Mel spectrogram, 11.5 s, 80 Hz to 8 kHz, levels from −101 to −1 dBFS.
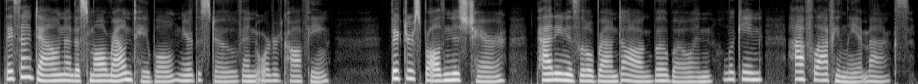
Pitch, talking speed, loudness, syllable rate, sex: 200 Hz, 160 wpm, -20 LUFS, 4.6 syllables/s, female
